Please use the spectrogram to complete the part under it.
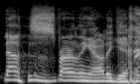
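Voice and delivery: usual speaking voice

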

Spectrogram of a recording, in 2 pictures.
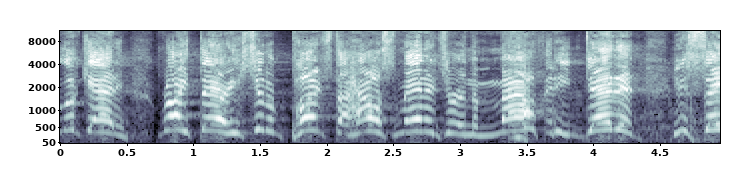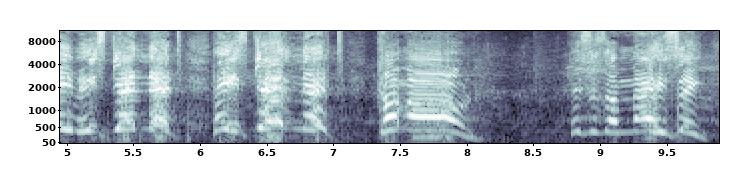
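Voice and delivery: loud, high, fired-up shouts; excited cheering. Acted. God cheering on a man in treatment who held his temper, shouting. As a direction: cheer him on like he won the game.

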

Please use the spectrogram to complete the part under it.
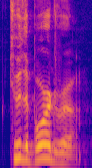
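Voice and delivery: loud, high decisive call; rally the staff forward; crying out. Acted. Ambassador leads the panicked staff, loud call. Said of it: "he cried".

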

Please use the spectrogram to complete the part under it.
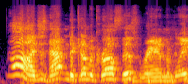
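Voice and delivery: lightly acted lucky find, hammed-up at the end; Howard Stark. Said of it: "Howard Stark was just like".

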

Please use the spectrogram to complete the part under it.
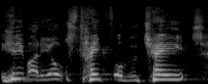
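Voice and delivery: closing revival prayer over music; altar prayer. Acted. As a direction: lead the congregation gently in prayer.

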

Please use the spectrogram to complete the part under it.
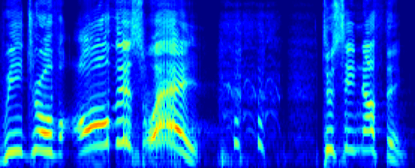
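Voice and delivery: loud, slow, laughing disbelief; exasperated complaint. Retold or imitated. Husband tells wife they drove all this way for nothing, loud and laughing. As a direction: groan it out, half laughing at the wasted drive. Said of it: "I was like".

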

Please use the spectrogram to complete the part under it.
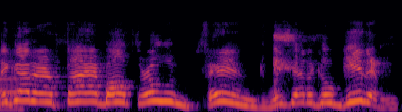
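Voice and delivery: high-pitched, excitable squeaky character; squeaky yell. Acted. Dean rallies the party after the culprit, high squeaky yell. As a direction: holler it in a squeaky voice. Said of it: "this squeaky voice yelling".

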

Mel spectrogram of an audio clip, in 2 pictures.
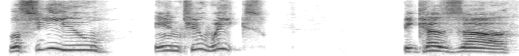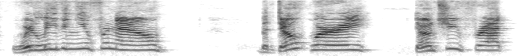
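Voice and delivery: high, drawn-out spooky farewell; ominous sign-off. Acted. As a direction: tease the return like a horror trailer. Dramatic show sign-off.

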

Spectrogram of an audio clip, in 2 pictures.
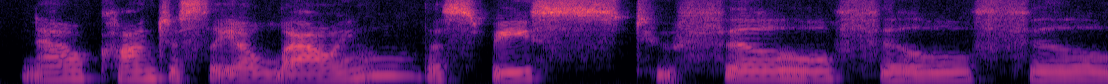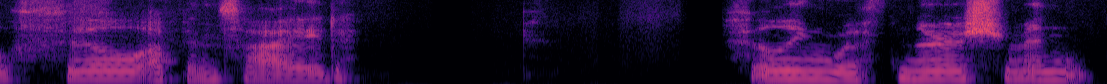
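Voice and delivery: soft, unhurried meditation voice with long pauses; guided meditation. Acted. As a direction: gently guide listeners into their breath, leaving space between phrases. Leads a guided breathing meditation.

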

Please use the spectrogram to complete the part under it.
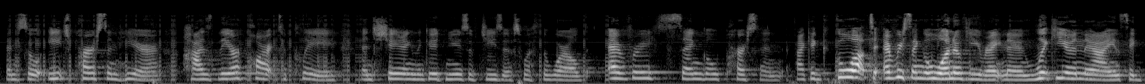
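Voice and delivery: ordinary delivery

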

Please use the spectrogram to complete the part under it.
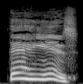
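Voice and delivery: sudden high call; a quick high call of discovery; calling out suddenly. A narrator's reading. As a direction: call out, pointing at him. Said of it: "Sarah called suddenly".

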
